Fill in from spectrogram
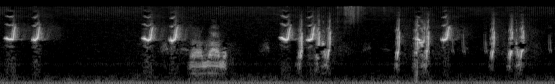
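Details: Rain quail voice mixed with old quail, recorded for summer night hunting: bright doubled whistles repeated in spaced pairs, with a lower buzzy burst and several quick clicking chirps afterward.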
